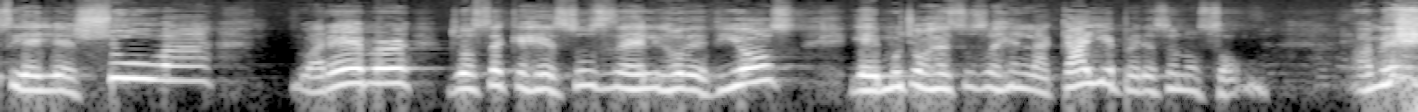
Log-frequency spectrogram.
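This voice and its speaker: A woman's voice: on the high side, mellow, breathy edge. A woman pastor preaching a midday church sermon in a conversational teaching way, often checking in with her listeners and saying amen, with some restarts and repeated words. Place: church service.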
